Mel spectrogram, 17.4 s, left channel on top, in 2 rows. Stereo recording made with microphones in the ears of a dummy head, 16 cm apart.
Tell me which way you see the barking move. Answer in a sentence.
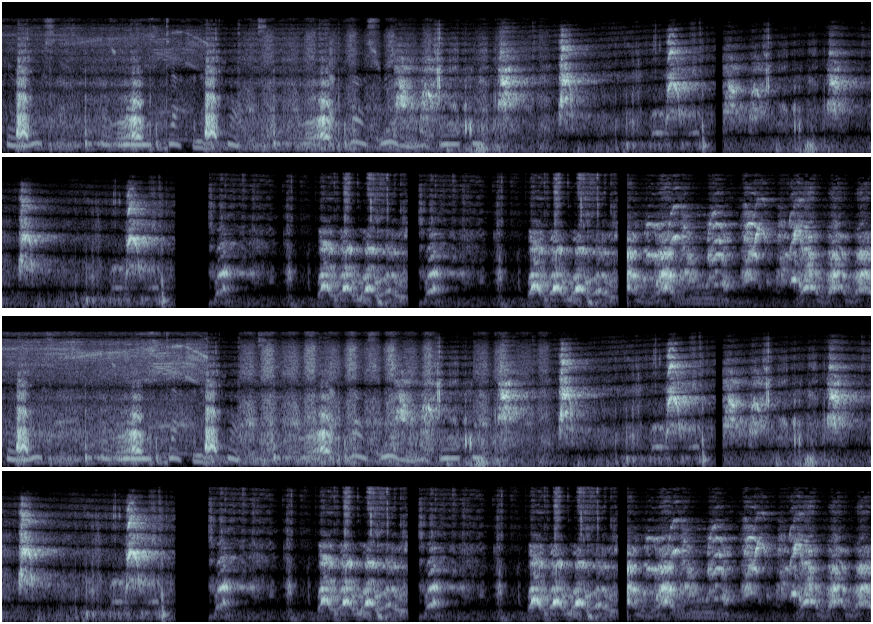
In this clip you hear the barking move from left to right and back again.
